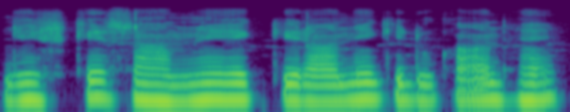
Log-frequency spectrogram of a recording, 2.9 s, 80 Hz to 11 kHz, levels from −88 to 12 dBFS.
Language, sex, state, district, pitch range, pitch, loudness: Hindi, male, Bihar, Kaimur, 140-145 Hz, 140 Hz, -15 LUFS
